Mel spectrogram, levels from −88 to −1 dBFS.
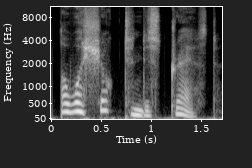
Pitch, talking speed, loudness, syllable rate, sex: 190 Hz, 175 wpm, -18 LUFS, 5.4 syllables/s, female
